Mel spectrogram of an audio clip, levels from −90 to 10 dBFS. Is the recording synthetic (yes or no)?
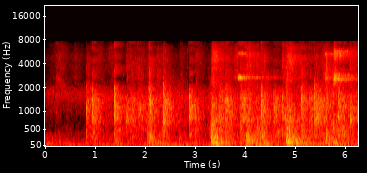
yes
